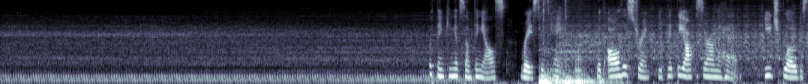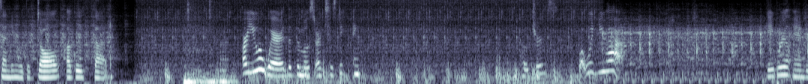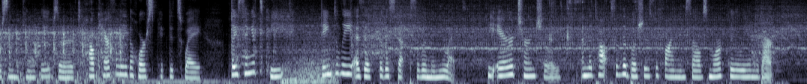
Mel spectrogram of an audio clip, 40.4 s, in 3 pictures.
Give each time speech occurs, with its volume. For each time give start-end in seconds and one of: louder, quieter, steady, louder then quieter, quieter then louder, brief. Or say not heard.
7.2-15.3 steady
17.5-19.5 brief
22.0-23.9 brief
26.2-40.0 steady.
